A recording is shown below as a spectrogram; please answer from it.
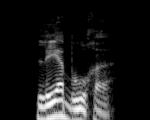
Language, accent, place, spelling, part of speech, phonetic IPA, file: German, Germany, Berlin, Lehrbuche, noun, [ˈleːɐ̯ˌbuːxə], De-Lehrbuche.ogg
- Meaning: dative singular of Lehrbuch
